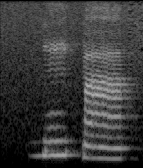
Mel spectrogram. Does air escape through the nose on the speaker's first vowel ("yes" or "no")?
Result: yes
